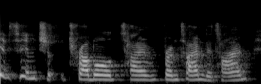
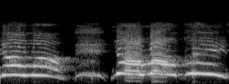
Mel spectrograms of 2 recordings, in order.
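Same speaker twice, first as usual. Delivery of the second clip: weepy, crying, very high and very loud; 12 semitones higher, 9 dB louder than usual. Retelling a son pleading not to get the belt: imitating a crying child. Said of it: "Already crying".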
